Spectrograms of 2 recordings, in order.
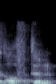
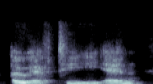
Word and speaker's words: often: said, but so-and-so says often. Yeah, it's a common mistake, but the pronunciation of O-F-T-E-N is often, like soften, by the way, another example. To make soft is to soften, silent T, whistle.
